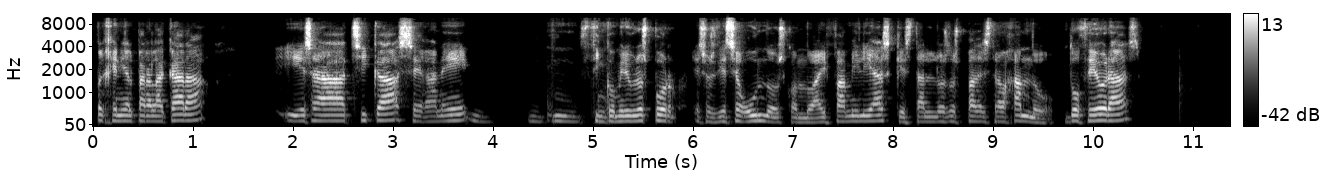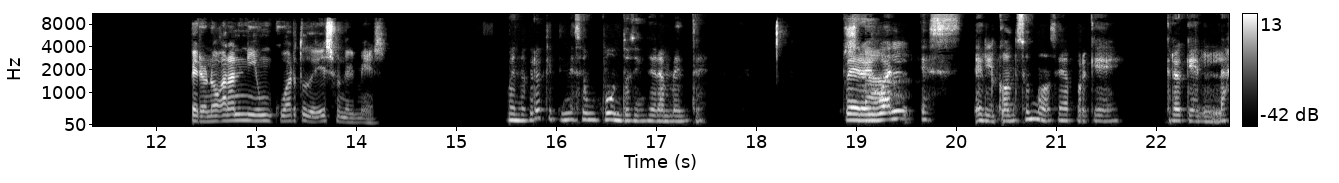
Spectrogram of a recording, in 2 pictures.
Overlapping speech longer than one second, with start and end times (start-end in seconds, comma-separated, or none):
none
